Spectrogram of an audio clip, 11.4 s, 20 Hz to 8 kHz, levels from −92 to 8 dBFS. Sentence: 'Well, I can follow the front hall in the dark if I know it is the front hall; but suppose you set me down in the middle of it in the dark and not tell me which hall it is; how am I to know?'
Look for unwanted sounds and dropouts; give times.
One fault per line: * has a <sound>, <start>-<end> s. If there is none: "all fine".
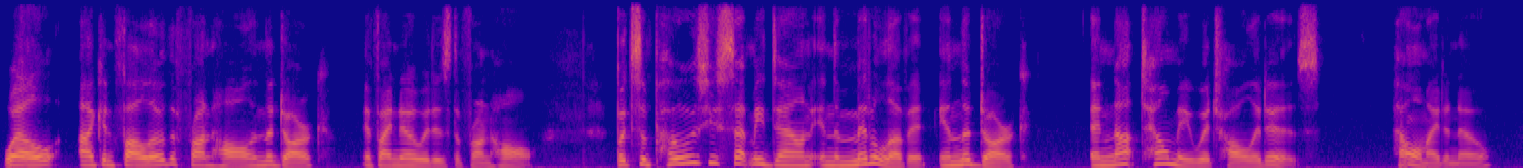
all fine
